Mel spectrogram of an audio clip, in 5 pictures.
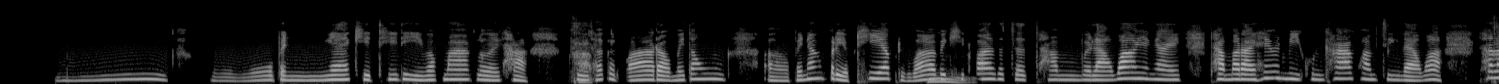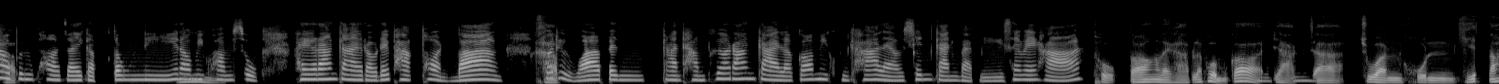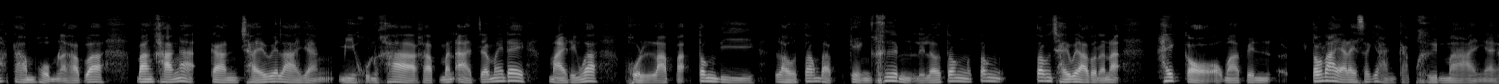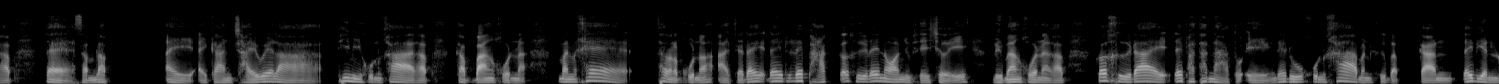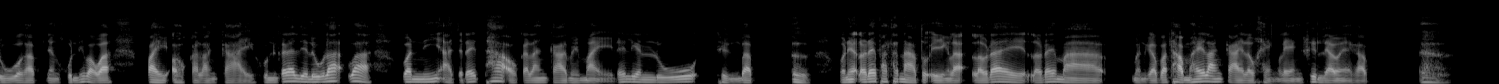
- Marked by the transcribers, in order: "ออกกําลังกาย" said as "ออกกะลังกาย"; "ออกกําลังกาย" said as "ออกกะลังกาย"
- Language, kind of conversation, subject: Thai, advice, คุณควรใช้เวลาว่างในวันหยุดสุดสัปดาห์ให้เกิดประโยชน์อย่างไร?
